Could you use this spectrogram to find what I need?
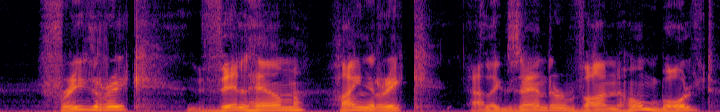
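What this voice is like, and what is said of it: Remarkable put-on German accent. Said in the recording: “That accent was pretty remarkable.”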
